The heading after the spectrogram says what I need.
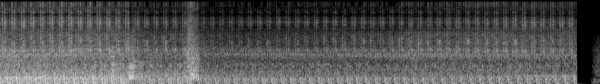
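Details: Kubota B6000 4x4 diesel auction tractor after sitting for years, first start: catches with a rattly clatter, then settles into a steady, even idle of about three to four beats per second.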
